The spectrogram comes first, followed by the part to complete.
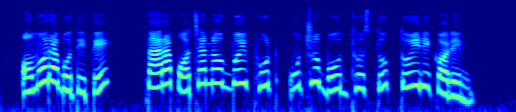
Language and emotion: Bengali, neutral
